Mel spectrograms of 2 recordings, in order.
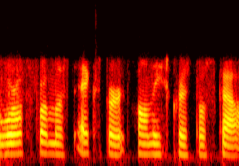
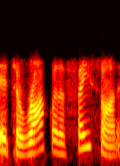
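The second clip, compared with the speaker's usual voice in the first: ordinary talk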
